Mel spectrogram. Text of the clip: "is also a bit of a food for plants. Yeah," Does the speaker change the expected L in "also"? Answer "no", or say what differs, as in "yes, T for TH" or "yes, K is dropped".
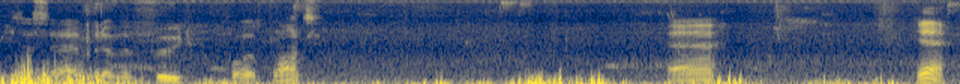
yes, L is dropped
